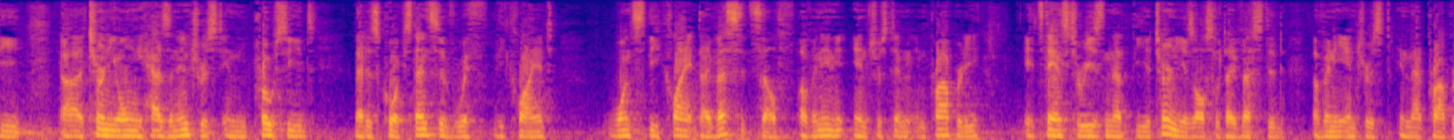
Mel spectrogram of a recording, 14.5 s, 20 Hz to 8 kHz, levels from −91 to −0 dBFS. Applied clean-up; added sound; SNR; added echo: none; none; none; none.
